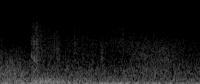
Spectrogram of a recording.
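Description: A ship's heavy guns fire with a loud boom that rumbles away.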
